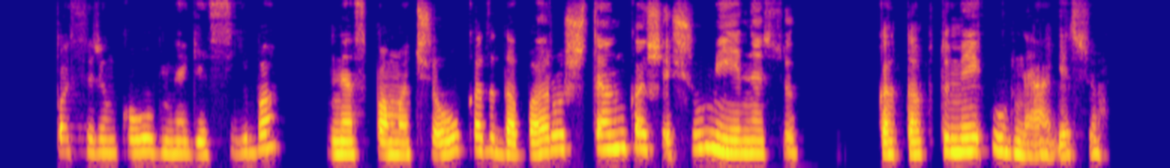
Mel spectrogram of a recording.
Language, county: Lithuanian, Šiauliai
